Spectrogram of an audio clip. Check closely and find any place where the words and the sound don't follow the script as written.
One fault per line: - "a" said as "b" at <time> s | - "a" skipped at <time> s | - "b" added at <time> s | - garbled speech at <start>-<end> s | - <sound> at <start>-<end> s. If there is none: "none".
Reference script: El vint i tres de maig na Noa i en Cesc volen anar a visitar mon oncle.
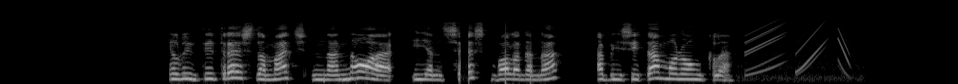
- dropout at 4.6-4.7 s
- chirp at 7.4-8.5 s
